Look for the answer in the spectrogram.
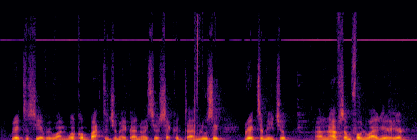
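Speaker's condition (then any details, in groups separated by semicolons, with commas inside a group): No condition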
